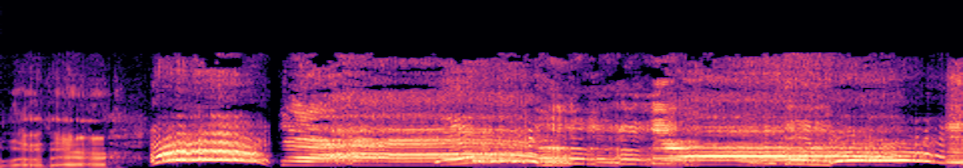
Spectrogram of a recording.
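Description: A man screaming: a brief vocal sound at the start, then a long, loud scream from about a second in that is held and wavers in pitch.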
